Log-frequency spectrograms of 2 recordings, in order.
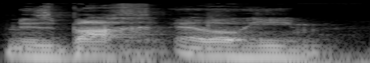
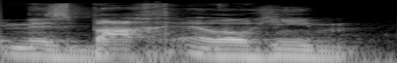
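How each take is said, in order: Both takes have the same delivery.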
